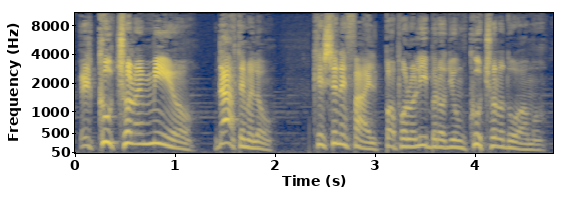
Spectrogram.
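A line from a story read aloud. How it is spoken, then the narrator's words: Shouting voice. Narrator (Italian): la voce di Shere Khan che gridava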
